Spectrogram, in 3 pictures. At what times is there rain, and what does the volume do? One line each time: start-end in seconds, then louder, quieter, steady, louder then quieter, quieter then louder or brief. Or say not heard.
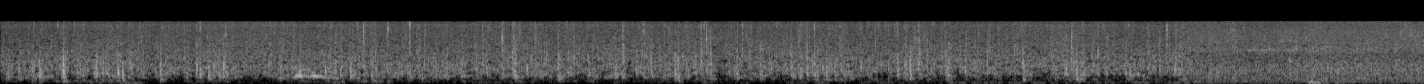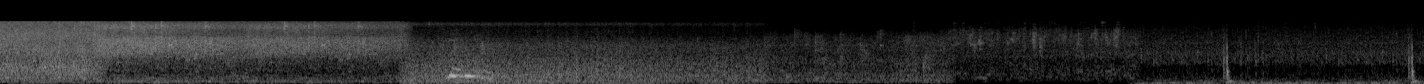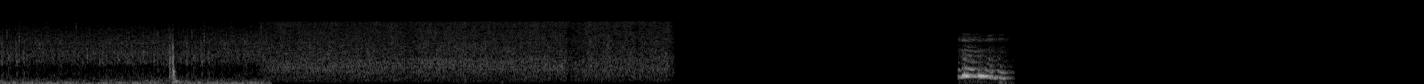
0.0-35.2 quieter.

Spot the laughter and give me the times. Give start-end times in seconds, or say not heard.
2.9-3.5, 18.6-19.2, 38.0-38.6.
